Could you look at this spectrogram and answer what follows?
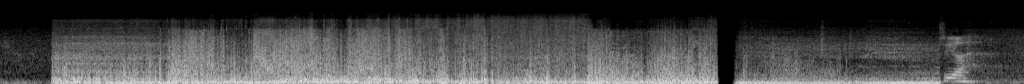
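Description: Strong wind buffeting the microphone outdoors, a loud roaring rumble that kicks in abruptly and blows continuously for most of ten seconds, with a momentary dropout and lighter gusting near the end.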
